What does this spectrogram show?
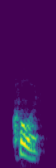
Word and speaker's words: Coard: So, you know, And Bernard Bernard, how do you pronounce his surname? Coard.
